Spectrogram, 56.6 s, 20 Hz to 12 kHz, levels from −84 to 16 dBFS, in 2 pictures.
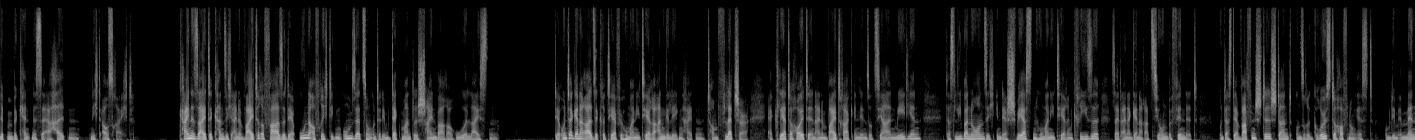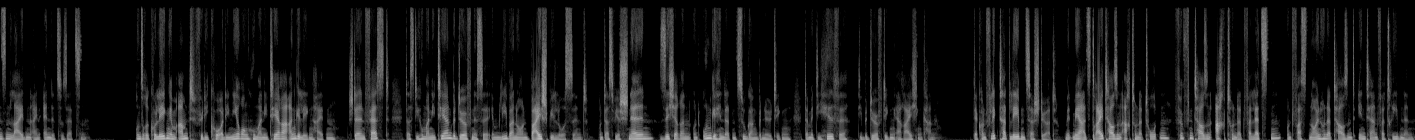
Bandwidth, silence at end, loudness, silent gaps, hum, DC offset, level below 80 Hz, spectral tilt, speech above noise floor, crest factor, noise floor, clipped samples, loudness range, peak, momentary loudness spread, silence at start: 12 kHz; 0.05 s; -25 LUFS; none; none; under 0.1%; -54 dBFS; -5 dB/octave; 54 dB; 18 dB; -79 dBFS; under 0.1%; 6 LU; -8 dBFS; 13 LU; 0 s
